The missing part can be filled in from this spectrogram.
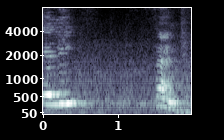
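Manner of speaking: "Elephant" very slowly, long pause before ফ্যান্ট; split into two syllables. Shown as a demonstration. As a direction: break "elephant" in two: এলি, then ফ্যান্ট. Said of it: "দুবারে উচ্চারণ করতে হচ্ছে".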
